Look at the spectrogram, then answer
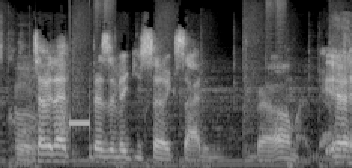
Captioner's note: beep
